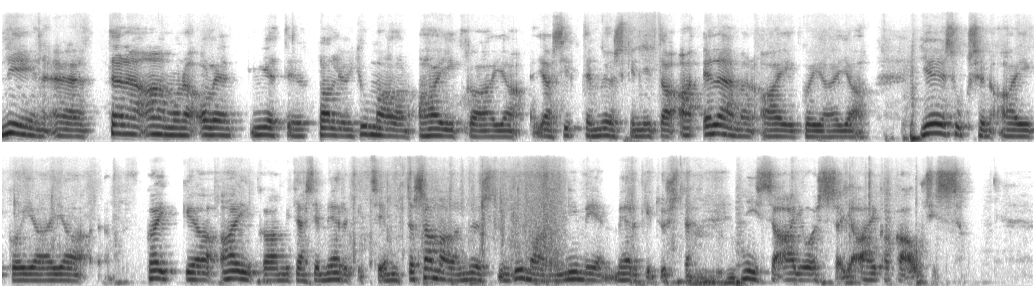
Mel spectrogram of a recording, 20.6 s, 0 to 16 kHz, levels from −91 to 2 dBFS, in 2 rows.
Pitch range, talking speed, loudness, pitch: 160-190 Hz, 100 wpm, -22 LUFS, 170 Hz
